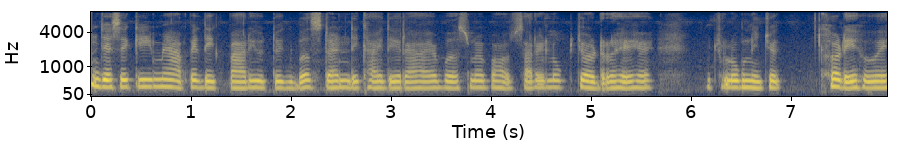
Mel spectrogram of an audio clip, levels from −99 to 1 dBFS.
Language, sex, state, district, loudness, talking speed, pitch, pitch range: Hindi, female, Uttar Pradesh, Hamirpur, -17 LUFS, 240 wpm, 200 Hz, 195-210 Hz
